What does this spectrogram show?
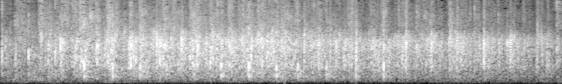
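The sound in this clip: Applause from an audience welcoming a speaker onto the stage, dense and sustained, with many hands clapping steadily at an even loudness from start to finish and no voices over it.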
